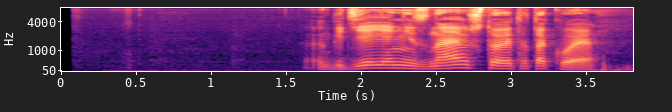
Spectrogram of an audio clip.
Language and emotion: Russian, neutral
